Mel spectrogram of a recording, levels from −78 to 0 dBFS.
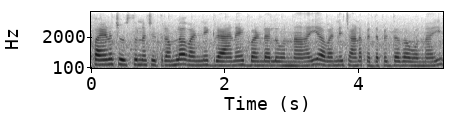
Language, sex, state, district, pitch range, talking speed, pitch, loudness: Telugu, female, Andhra Pradesh, Sri Satya Sai, 210-240 Hz, 135 wpm, 220 Hz, -17 LUFS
